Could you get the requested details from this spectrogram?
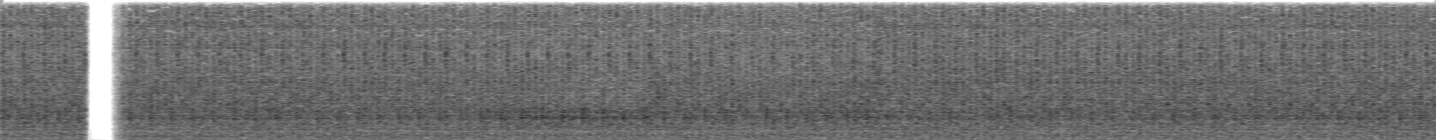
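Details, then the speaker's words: Flood-damaged Chevrolet Corvair engine at idle, microphone placed where the noise is loudest: loud, rough idle with a steady heavy knock under the engine note; internal knock not diagnosable from above. "the knock is something that I can't diagnose from the top of the car. So, I think the engine has to come out of it."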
